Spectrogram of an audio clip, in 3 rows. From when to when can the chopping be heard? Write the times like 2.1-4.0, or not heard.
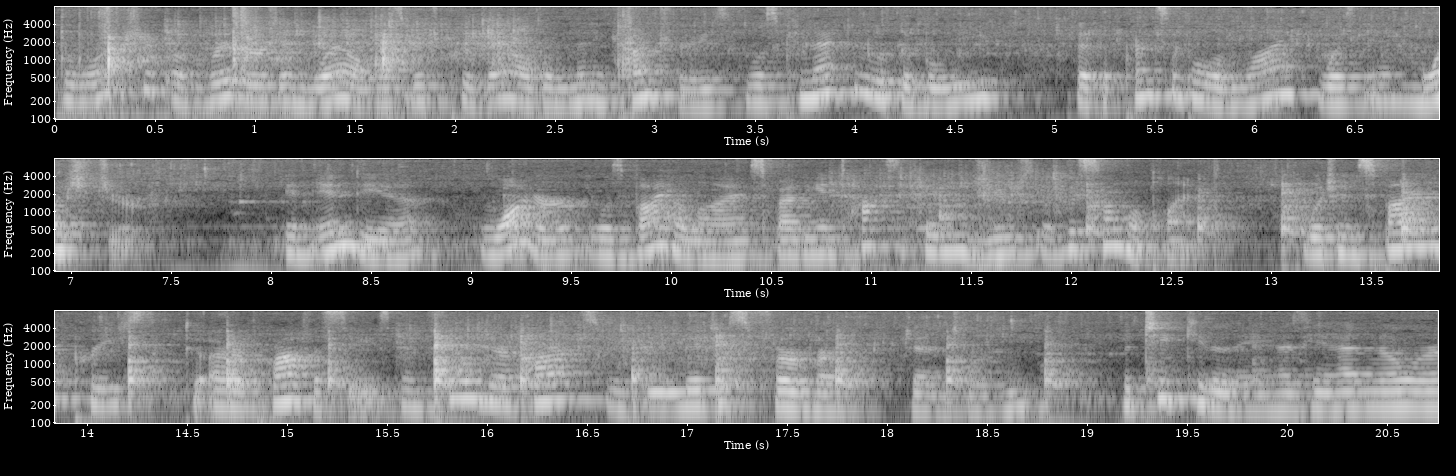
0.0-3.1, 8.8-19.9.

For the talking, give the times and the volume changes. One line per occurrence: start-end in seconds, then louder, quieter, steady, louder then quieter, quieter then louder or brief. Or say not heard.
0.0-20.7 steady.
